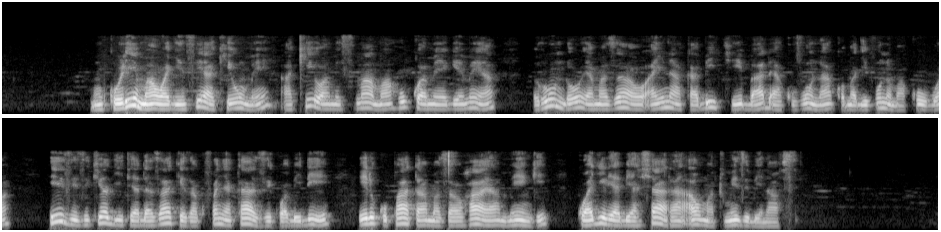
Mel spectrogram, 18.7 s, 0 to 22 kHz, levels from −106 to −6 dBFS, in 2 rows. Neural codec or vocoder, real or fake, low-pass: none; real; 7.2 kHz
